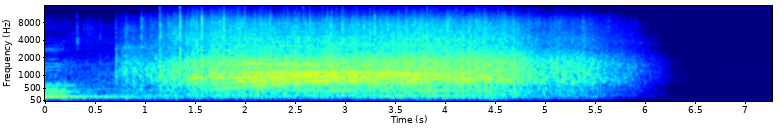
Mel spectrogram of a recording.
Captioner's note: applause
